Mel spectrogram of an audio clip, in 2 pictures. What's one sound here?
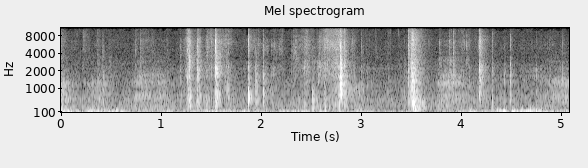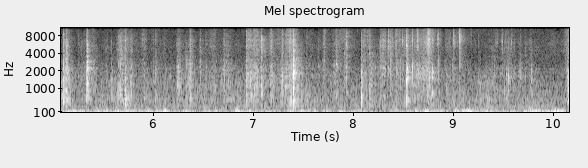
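Cardboard taps and rustles as a box is handled.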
